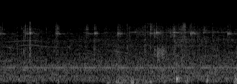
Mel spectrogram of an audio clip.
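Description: Outdoor ski-slope background noise: a steady hiss with a faint hum, scattered light clicks, and a few soft low thumps in the second half.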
